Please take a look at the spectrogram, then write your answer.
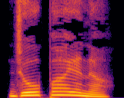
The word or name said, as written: ಜೋಪಾಯನ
